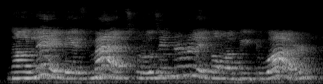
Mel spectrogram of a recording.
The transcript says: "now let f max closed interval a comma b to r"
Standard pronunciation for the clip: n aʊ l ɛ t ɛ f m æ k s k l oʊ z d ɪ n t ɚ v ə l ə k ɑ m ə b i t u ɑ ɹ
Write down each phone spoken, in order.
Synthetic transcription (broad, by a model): n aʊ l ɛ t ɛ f m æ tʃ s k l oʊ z ɪ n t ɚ ə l ə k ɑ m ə b i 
